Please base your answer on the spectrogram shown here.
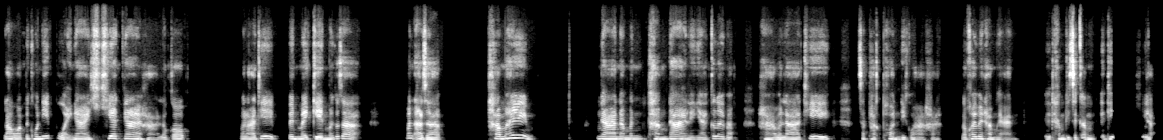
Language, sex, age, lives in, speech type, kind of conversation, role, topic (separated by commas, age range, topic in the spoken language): Thai, female, 30-34, Thailand, conversation, podcast, guest, คุณมีวิธีพักผ่อนยังไงให้รู้สึกเต็มพลังบ้าง?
